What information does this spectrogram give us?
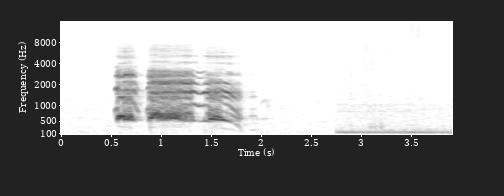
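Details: Crow of an Aseel cock, loud and hoarse, with a clipped first syllable followed by a sustained rough note that falls away, then a steady low hum of background noise.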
